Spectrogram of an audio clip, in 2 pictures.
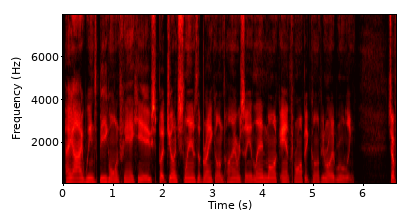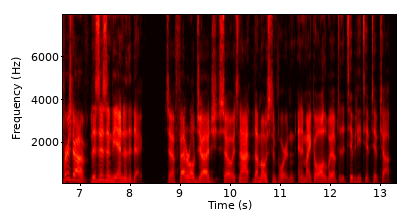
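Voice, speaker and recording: A man with a somewhat high voice talks off the cuff as a livestream commentator. His delivery is blunt and emphatic, peppered with profanity and repeated phrases. The sound is very dry, with no room echo. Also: a little fast, fairly bright tone, clear, resonant tone.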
